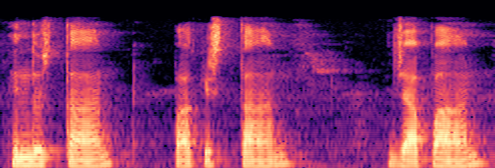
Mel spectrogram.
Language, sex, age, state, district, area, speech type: Maithili, male, 45-60, Bihar, Madhubani, urban, spontaneous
